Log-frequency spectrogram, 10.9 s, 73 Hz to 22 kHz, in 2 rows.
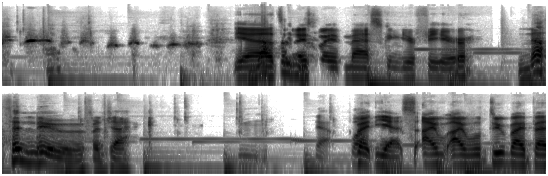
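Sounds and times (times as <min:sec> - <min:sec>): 
person whistling a short nervous tune: 0:00.0 - 0:02.1
speech: 0:00.4 - 0:00.7, 0:02.3 - 0:06.8, 0:08.6 - 0:10.8.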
